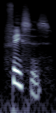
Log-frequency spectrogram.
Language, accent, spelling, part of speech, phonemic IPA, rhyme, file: English, US, faces, noun / verb, /ˈfeɪsɪz/, -eɪsɪz, En-us-faces.ogg
- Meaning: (noun) plural of face; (verb) third-person singular simple present indicative of face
